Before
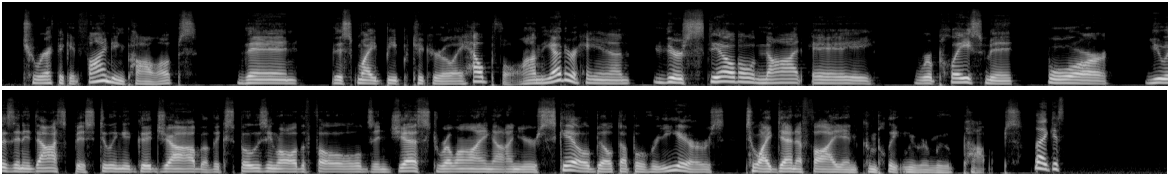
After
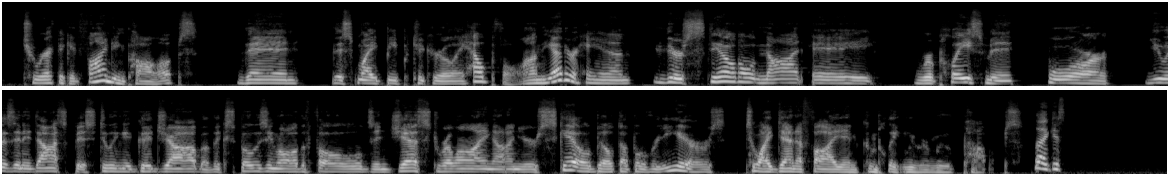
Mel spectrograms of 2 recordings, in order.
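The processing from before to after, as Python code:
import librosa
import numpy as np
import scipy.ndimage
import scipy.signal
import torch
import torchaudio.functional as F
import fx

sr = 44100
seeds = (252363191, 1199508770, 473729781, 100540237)

y = fx.chorus_voices(x, sr, voices=2, hz=0.27, base_ms=11, depth_ms=2.8, mix_pct=40)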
